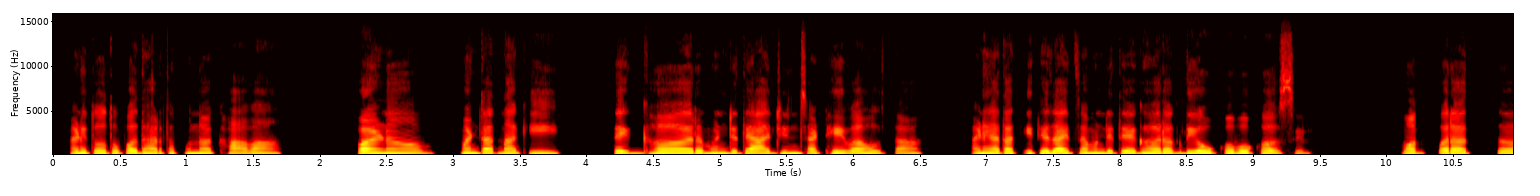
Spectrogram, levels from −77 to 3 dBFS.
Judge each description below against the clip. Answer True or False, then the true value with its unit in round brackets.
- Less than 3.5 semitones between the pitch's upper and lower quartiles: True (2.8 semitones)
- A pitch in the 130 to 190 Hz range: False (225 Hz)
